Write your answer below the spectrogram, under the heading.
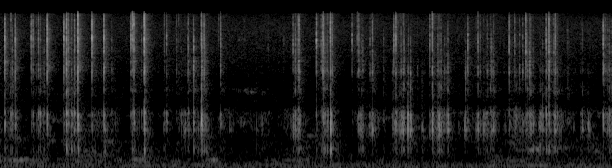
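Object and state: Plastic eyeshadow palette.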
